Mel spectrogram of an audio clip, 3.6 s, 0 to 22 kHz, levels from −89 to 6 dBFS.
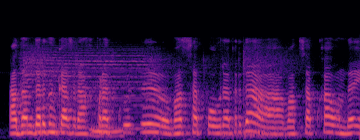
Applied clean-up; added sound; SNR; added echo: none; Telephone + Squeak; 19 dB; none.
